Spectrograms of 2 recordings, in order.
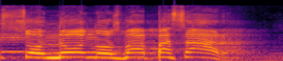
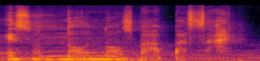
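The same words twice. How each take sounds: First: It is said louder, with conviction. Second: It is said at a normal, softer volume.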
